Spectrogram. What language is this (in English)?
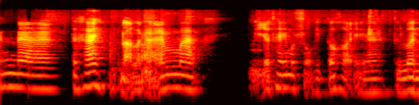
Vietnamese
